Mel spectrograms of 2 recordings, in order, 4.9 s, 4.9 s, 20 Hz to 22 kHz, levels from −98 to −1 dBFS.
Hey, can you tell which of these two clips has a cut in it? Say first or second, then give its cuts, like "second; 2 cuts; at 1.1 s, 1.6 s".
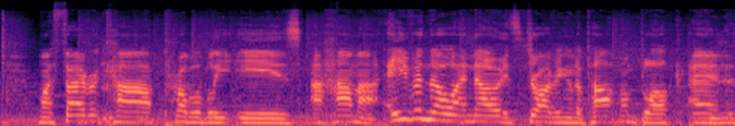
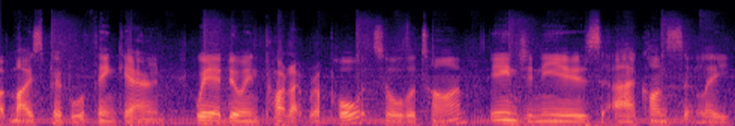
second; 2 cuts; at 1.1 s, 3.2 s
